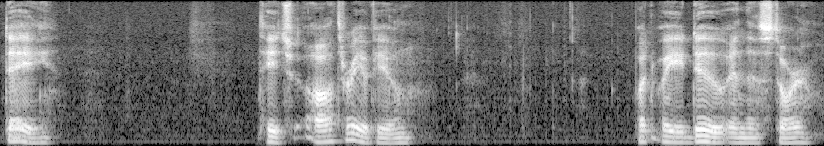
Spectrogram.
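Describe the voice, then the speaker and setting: A man telling a story aloud in a halting, measured way, unpolished and in short phrases. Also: fairly low pitch.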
